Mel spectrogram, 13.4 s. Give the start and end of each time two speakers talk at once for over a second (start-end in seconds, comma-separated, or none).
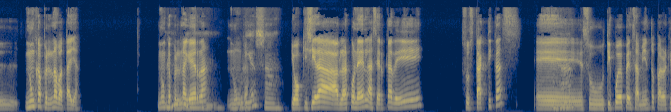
3.3-5.1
